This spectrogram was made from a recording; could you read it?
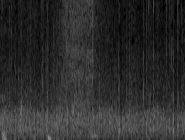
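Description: A church audience claps steadily, a dense, continuous patter of many hands at an even level, with a few faint whoops rising briefly above the applause, giving a warm round of applause to welcome a man.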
